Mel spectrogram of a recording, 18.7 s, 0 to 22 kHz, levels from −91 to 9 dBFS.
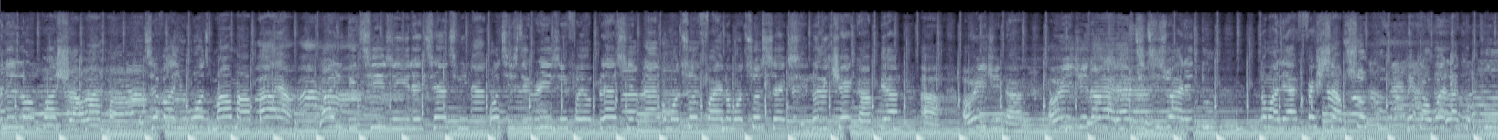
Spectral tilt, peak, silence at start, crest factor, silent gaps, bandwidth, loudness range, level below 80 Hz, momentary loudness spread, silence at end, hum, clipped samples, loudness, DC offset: -4.5 dB/octave; 0 dBFS; 0 s; 12 dB; none; 16 kHz; 1 LU; -18 dBFS; 3 LU; 0 s; none; under 0.1%; -13 LUFS; under 0.1%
